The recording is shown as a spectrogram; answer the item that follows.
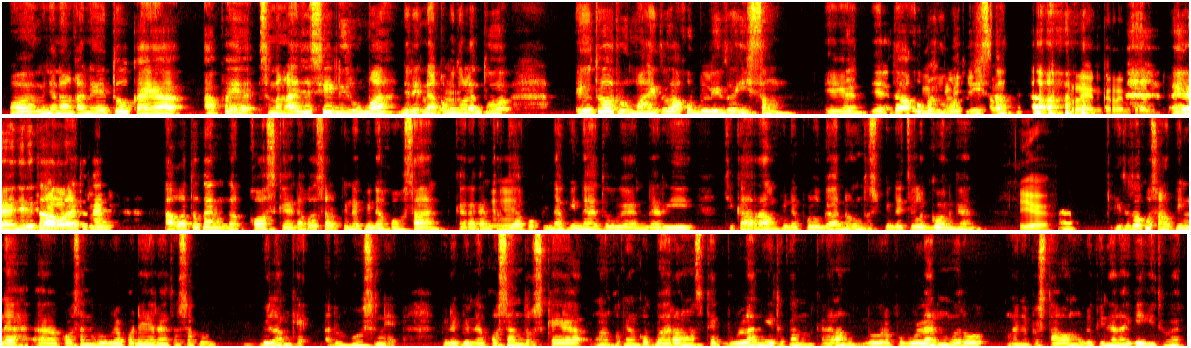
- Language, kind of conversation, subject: Indonesian, podcast, Bagaimana kamu menetapkan batasan ruang kerja dan jam kerja saat bekerja dari rumah?
- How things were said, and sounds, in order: static; distorted speech; chuckle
